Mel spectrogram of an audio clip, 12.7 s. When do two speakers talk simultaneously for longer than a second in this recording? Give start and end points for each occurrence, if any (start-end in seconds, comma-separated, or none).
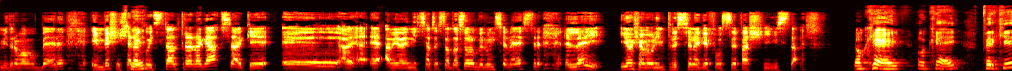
none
